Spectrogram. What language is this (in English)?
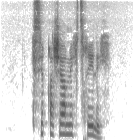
Kabyle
